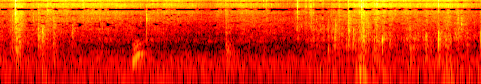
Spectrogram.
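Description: Meat sauce simmering in a pot with a faint sizzle, and a few scattered light taps and clicks of kitchen utensils and containers as sugar is added to it.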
